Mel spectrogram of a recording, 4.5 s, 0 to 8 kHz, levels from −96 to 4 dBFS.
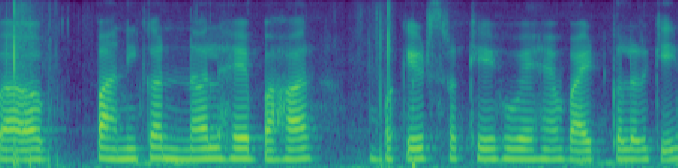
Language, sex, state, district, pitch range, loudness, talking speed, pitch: Hindi, female, Bihar, West Champaran, 175-185 Hz, -19 LUFS, 185 wpm, 180 Hz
